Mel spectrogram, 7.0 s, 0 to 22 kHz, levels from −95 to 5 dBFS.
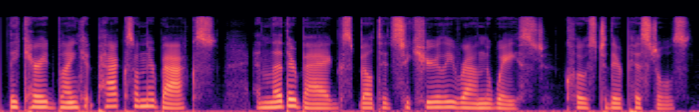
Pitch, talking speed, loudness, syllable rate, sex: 170 Hz, 165 wpm, -20 LUFS, 4.5 syllables/s, female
